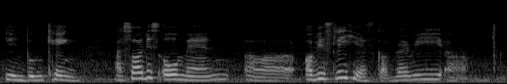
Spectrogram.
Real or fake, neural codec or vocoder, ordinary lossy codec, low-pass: fake; autoencoder, 48 kHz, 128 numbers a frame, DAC-VAE, trained on Japanese speech; none; 7.2 kHz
